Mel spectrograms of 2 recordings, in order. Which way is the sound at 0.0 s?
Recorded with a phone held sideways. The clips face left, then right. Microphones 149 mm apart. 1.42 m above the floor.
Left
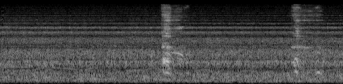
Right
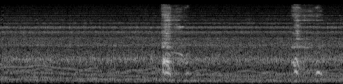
65° left (ahead or behind).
